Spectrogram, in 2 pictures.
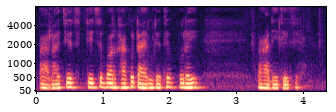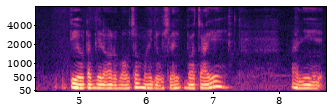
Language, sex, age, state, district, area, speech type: Nepali, female, 60+, West Bengal, Jalpaiguri, rural, spontaneous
